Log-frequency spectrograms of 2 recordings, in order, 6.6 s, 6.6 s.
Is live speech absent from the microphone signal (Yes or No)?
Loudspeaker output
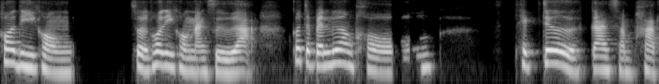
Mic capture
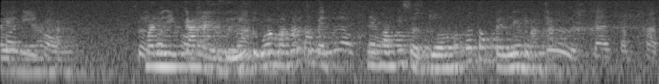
No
